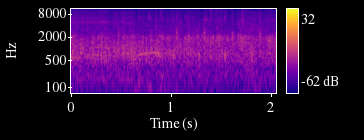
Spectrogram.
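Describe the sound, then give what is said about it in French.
A church audience applauds, a faint but steady patter of many hands clapping together that holds evenly throughout. “Et à l'avance, j'aimerais que vous applaudissiez ce que l'Esprit va faire dans chacune de nos vies.”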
